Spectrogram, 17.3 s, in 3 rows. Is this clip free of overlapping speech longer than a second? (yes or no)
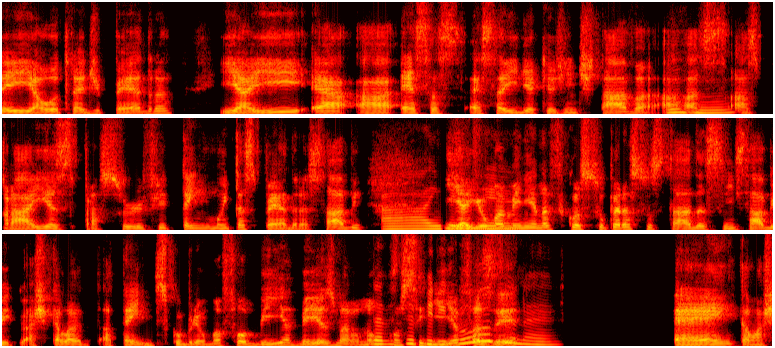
no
